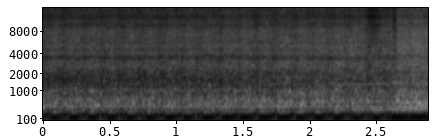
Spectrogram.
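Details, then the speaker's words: Ford Mustang 3.7 after water pump replacement, about 5,000 miles since: steady even low rumble at idle with no knocks, ticks or squeals; engine smooth and healthy. "all right dirty ass engine bay I know is my new water pump my baby Kanan now I've already put like 5,000 miles on it and she's doing good"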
